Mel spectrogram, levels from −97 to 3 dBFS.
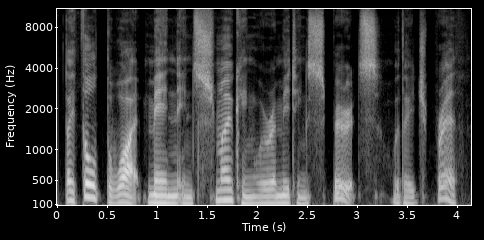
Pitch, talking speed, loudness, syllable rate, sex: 130 Hz, 190 wpm, -20 LUFS, 5.0 syllables/s, male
